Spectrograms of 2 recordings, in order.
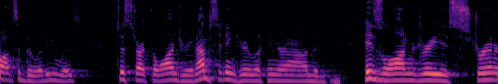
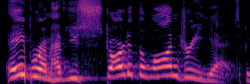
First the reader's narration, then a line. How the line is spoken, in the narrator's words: his mom would yell down the stairs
